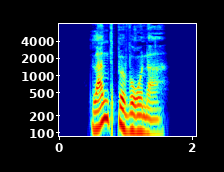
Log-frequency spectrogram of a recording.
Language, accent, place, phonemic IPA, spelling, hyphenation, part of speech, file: German, Germany, Berlin, /ˈlantbəˌvoːnɐ/, Landbewohner, Land‧be‧woh‧ner, noun, De-Landbewohner.ogg
- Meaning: A country person (male or of unspecified gender)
